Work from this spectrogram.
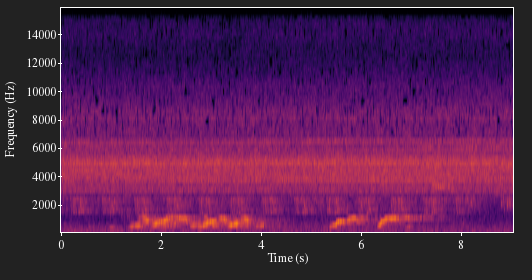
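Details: Agile Gibbons calling in tropical rainforest in Malaysia: a run of quick rising whoops, some overlapping, in two bursts with a pause between them, set against a steady pulsing insect chorus and high rainforest hum.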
